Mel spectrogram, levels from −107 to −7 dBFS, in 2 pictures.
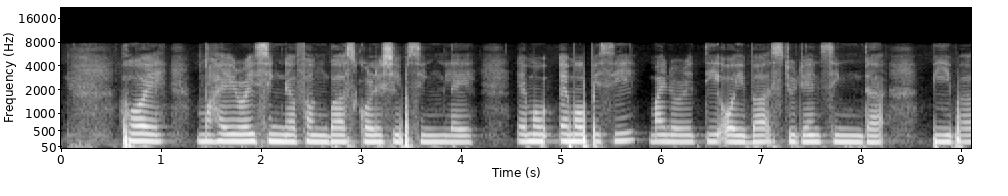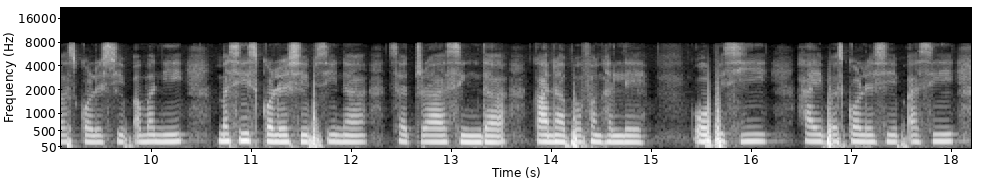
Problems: none marked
